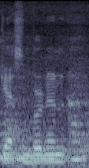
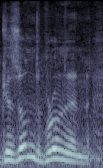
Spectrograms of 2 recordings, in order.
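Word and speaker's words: Gesundbrunnen: tight to get this train to connect at Gess and Brunan and then get on the train to Warsaw. Fingers crossed. Well, it turns out it's pronounced Gazund Brunan.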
